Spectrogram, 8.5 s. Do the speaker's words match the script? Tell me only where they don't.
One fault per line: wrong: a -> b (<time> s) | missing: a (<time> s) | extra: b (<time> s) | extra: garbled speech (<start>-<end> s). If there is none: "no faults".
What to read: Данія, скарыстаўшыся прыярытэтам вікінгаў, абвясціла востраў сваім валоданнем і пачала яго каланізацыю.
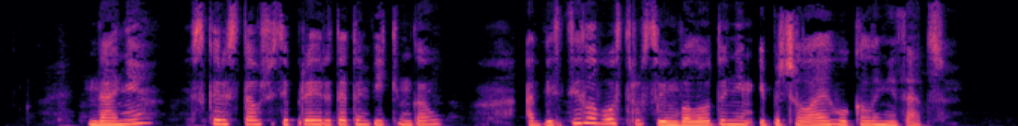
no faults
